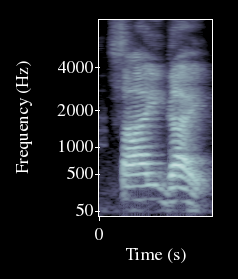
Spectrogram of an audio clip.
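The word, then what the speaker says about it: 災害: Cara baca adalah saigai ya.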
